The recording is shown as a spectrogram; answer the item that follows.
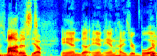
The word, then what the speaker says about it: Modest: Modest, yep. And Anheuser-Busch. You're pronouncing it the Bud Light way.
